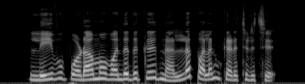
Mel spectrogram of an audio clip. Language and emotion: Tamil, happy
